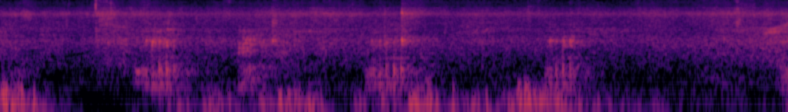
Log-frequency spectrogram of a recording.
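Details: Piglets on a pig farm giving short low grunts spaced about half a second apart, with a few brief higher squeaky notes over a rumbling low background.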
